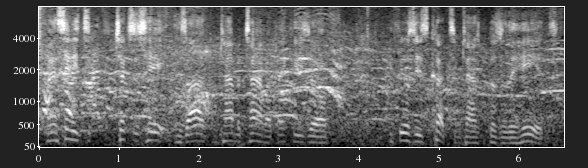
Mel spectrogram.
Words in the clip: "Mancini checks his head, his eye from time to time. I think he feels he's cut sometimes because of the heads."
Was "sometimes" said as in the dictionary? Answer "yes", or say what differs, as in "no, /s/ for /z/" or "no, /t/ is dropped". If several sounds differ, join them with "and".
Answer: yes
